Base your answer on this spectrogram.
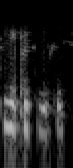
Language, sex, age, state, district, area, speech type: Hindi, female, 30-45, Madhya Pradesh, Bhopal, urban, conversation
